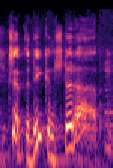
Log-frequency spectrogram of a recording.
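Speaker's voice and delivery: ordinary talk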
